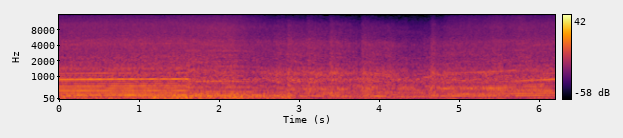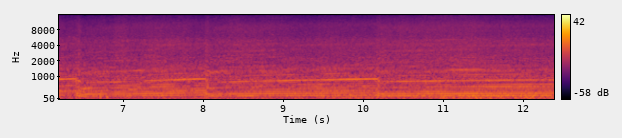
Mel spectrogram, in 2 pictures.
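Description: Tyres hiss on a wet track.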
